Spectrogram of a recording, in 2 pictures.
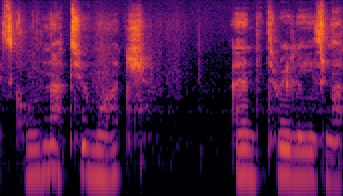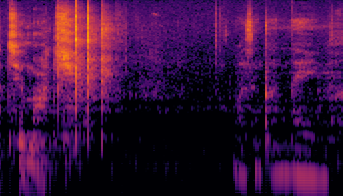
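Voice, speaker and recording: A woman speaks in a calm tone with a fairly low pitch and monotone, flat intonation. Her fairly slow speech has long, frequent pauses over noticeable background noise. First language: Romanian. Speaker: makeup artist. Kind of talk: casual chat. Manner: relaxing, calm.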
